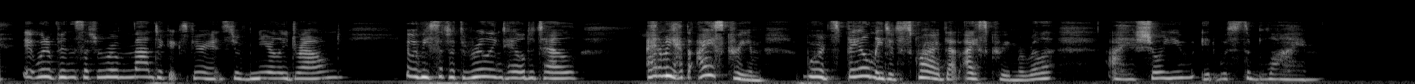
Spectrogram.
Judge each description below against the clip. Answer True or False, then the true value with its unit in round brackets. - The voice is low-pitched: False (285 Hz)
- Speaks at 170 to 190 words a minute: True (180 wpm)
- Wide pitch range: False (4.5 semitones)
